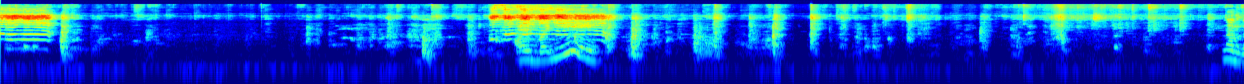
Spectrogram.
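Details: Goat after giving birth again. A short bleat opens, then a long, loud, wavering bleat rising and falling midway, and another begins at the end, with scattered clicks and knocks between.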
